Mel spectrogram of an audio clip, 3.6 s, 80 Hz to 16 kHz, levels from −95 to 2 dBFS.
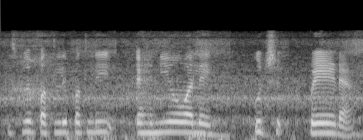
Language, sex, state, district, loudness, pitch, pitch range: Hindi, male, Bihar, Sitamarhi, -19 LUFS, 220 Hz, 215-235 Hz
